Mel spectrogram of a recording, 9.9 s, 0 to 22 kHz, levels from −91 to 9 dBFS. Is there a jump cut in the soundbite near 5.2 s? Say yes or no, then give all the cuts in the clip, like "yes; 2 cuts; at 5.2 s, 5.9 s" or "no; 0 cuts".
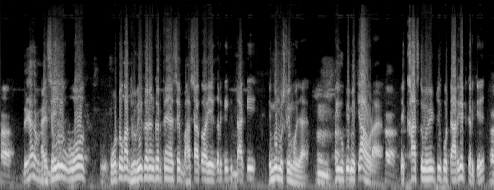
no; 1 cut; at 6.7 s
